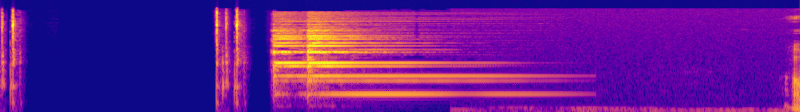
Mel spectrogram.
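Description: Subscribe-button sound effect: a short mouse click, another click about a second in, then a bright bell ding that rings out and fades over about a second and a half.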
